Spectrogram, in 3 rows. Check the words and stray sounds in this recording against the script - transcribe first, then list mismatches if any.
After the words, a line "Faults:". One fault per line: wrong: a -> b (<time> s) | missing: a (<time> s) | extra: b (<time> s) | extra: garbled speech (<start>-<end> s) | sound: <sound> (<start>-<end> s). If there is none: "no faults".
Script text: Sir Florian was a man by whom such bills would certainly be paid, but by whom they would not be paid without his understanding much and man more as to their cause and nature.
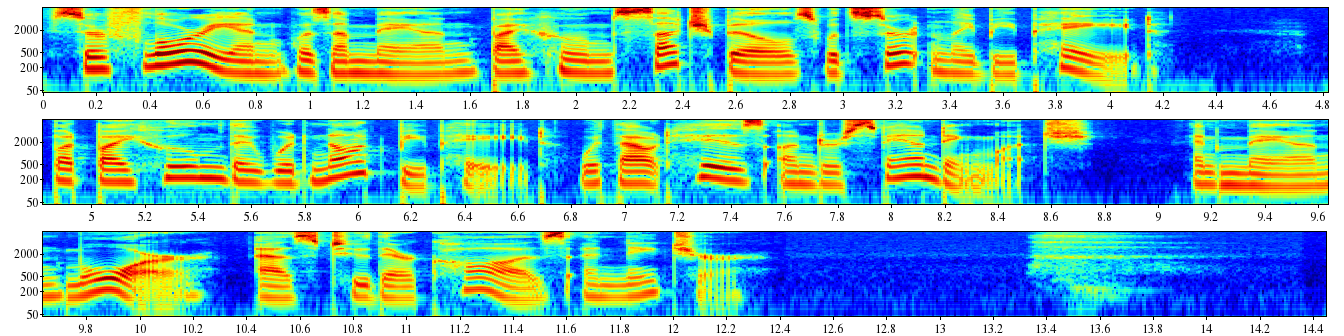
Sir Florian was a man by whom such bills would certainly be paid, but by whom they would not be paid without his understanding much and man more as to their cause and nature.
Faults:
sound: sigh (13.3-14.2 s)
